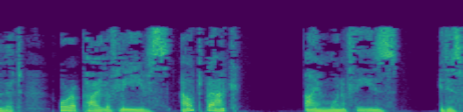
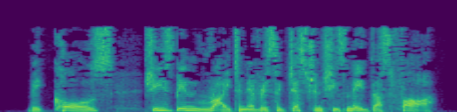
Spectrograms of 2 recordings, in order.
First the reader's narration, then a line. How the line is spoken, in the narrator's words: he snaps, after the third such question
